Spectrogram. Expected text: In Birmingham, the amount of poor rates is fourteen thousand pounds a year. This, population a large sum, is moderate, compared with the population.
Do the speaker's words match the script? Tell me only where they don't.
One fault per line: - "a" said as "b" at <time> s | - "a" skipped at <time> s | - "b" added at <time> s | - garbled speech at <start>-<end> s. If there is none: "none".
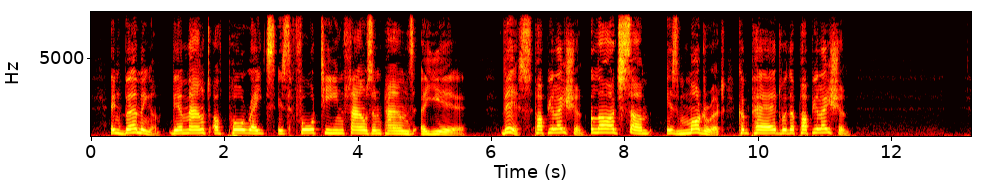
none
